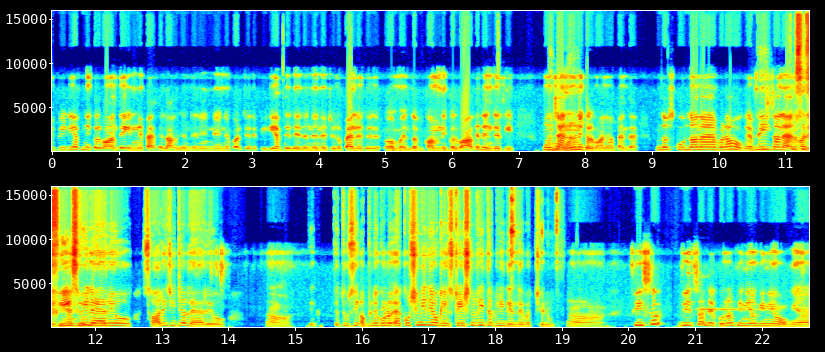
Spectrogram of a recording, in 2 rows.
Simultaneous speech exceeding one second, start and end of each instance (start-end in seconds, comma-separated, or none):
10.6-12.2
